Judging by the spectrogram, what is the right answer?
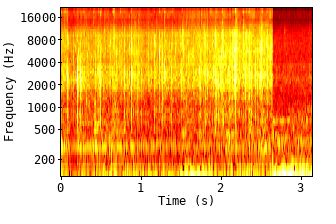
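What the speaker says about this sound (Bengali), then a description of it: "এবার আমি আদা দিয়ে দিচ্ছি, আদাটাও ভাজা ভাজা করে নেব" Ginger and garlic frying together in a pan for ghugni, a dense crackling sizzle up close with light stirring clicks, stopping abruptly near the end to leave a low hum.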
